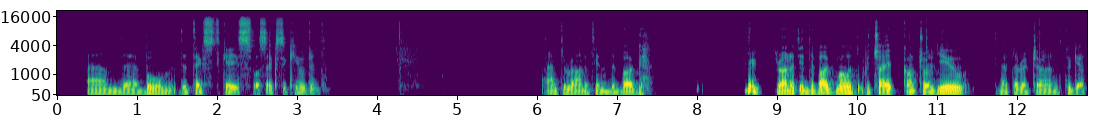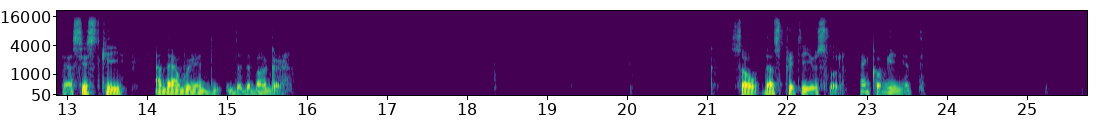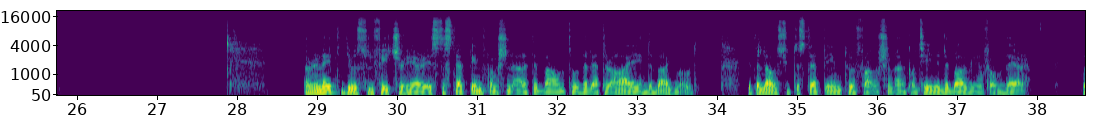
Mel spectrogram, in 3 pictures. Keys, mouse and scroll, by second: 6.2 q, 11.0 ctrl+u, 12.8 alt+Return, 15.6-18.1 typing, 20.1 q.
